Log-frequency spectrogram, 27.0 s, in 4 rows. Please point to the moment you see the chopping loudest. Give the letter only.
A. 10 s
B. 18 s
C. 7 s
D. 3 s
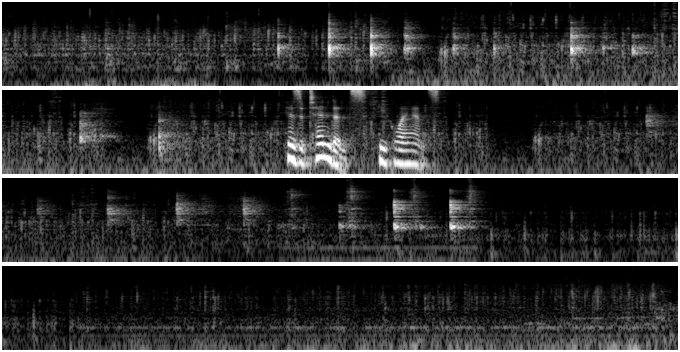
D.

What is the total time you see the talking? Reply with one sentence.
The talking can be heard for 2 seconds in total.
